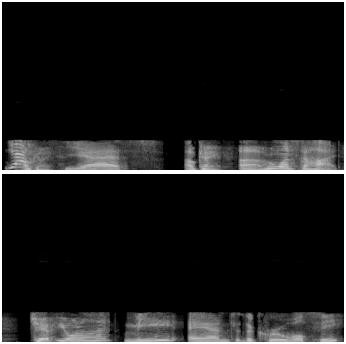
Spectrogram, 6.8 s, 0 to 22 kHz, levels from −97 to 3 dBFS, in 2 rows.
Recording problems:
garbled, watery; badly; nothing above 4 kHz

